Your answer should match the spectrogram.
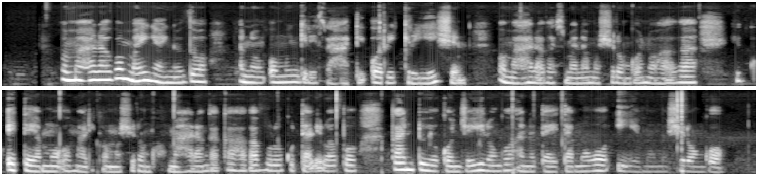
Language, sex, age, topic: Oshiwambo, female, 18-24, agriculture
